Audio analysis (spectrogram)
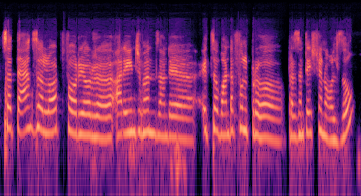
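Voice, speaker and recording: A woman's voice: high voice, moderate pace, no room sound, highs cut off. A woman calling in to a webinar to ask a question, hesitant, with many fillers. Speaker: webinar participant asking a question. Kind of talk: question on a call. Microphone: video call.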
